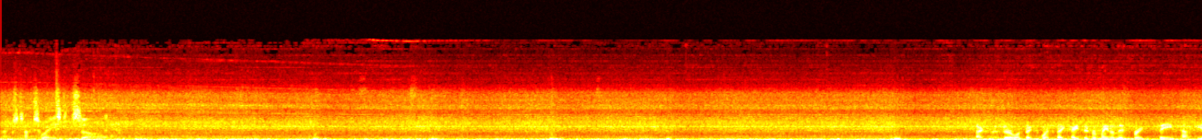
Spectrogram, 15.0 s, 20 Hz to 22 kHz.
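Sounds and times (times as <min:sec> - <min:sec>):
jet engines low rumble: 0:00.0 - 0:15.0
wheels rolling on taxiway: 0:00.0 - 0:15.0.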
